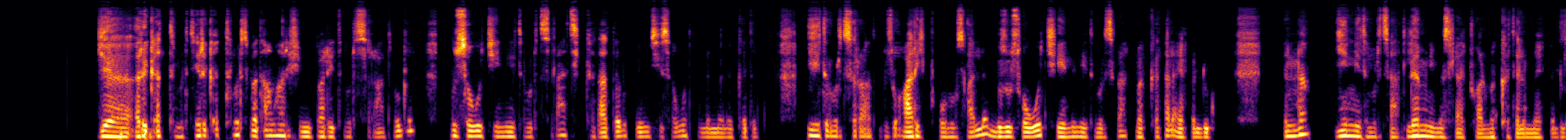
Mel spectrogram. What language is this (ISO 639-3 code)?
amh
